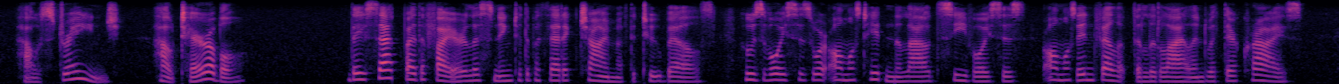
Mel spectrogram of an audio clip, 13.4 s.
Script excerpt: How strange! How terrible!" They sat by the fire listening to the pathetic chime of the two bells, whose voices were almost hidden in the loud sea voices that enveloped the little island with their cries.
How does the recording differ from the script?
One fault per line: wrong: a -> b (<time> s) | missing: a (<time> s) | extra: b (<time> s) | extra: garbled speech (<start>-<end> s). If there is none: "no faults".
missing: in (9.0 s)
wrong: that -> almost (10.5 s)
